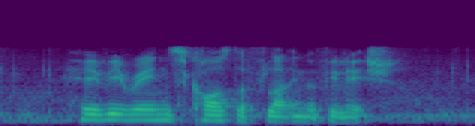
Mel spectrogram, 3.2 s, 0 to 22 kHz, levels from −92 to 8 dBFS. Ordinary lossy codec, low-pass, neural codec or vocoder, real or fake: none; 5.4 kHz; codec, 16 kHz, 2 kbps, X-Codec, HuBERT features, trained on LibriSpeech; fake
